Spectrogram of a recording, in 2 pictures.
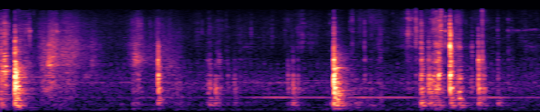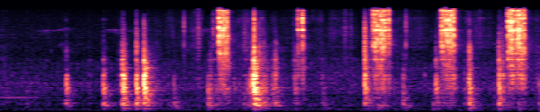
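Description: Socket ratchet wrench clicking in short bursts as the bolts of a transfer case shift lever mount are worked loose, with a few sharper metal knocks among the clicks.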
